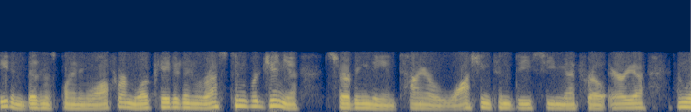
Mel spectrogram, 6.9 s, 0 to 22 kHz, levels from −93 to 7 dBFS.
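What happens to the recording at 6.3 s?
At 6.3 s you're hearing tandem speech coding, which runs through the whole clip: the speech sounds like it went through about three coders in a row, each re-encoding the last one's damage. It comes out rough, muffled and warbly, with nothing above 3.8 kHz.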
